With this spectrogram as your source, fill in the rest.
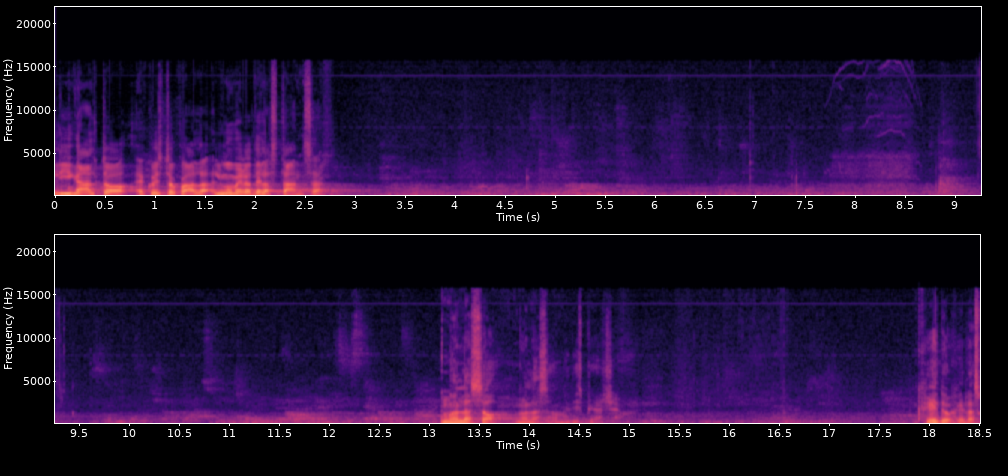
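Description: A crowd of men and women murmur quietly.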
